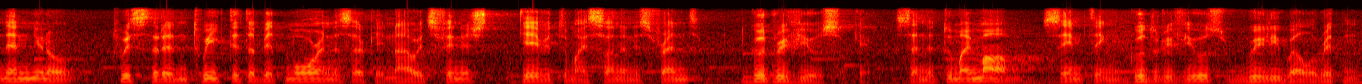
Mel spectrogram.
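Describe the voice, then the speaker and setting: A man's fairly low voice with a Flemish Belgian accent, fairly quick and fairly even, over noticeable background noise. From Belgium (Flemish, Antwerp). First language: Dutch. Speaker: author. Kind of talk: interview storytelling. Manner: hesitant, repeats words.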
